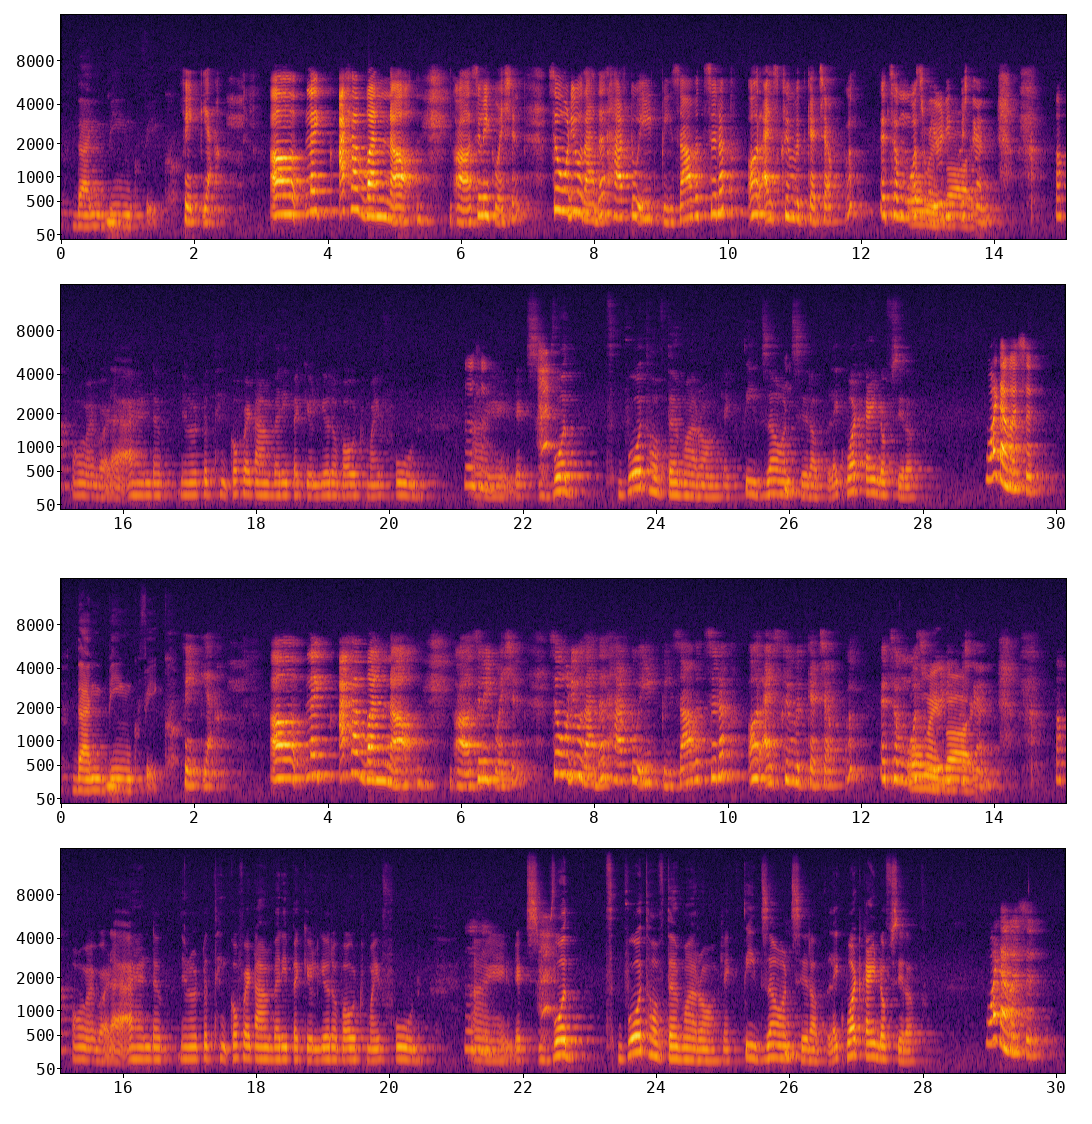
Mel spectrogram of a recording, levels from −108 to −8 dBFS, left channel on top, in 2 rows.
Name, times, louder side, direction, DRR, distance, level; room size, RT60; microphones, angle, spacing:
voice 1, 0.0-1.8 12.7-13.8 15.2-20.5 21.2-22.8 23.3-27.9, right 4 dB, 60° right, 11 dB, 0.5 m, -33 dB
voice 2, 1.8-2.4 3.1-11.9 12.3-14.6 14.9-15.0 21.1-21.6 22.2-22.4 25.9-26.1 28.9-29.7, left 3 dB, 80° left, 6 dB, 1.1 m, -28 dB
17.5 x 8.8 x 2.9 m, 0.82 s
head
